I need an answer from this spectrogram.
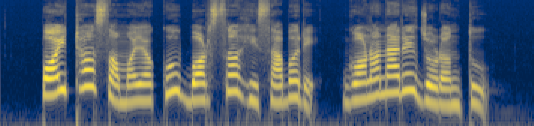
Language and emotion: Odia, neutral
